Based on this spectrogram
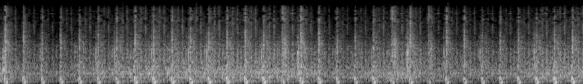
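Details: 1946 International LBBR McCormick-Deering 3-5 hp hopper-cooled engine after fitting a homemade glasspack muffler, recorded from about the same distance: steady single-cylinder beat around 160 per minute, crisp even firing with softened exhaust bark; running normally.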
